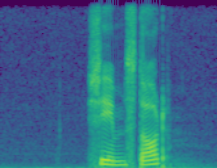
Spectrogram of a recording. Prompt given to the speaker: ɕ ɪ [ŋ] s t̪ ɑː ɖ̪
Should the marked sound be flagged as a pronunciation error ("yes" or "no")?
yes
